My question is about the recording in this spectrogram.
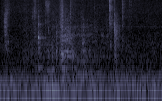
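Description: Faint handling noise: a few soft clicks and knocks as an acoustic guitar is lifted and turned over, over a low steady hum.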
